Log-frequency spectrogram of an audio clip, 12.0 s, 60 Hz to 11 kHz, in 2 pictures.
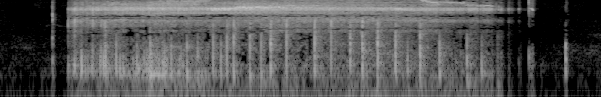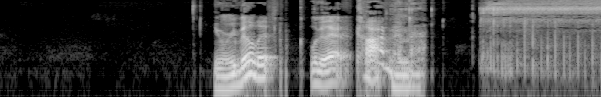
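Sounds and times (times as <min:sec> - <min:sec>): vape coil hissing and crackling: 0:00.6 - 0:05.2, 0:10.8 - 0:12.0.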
